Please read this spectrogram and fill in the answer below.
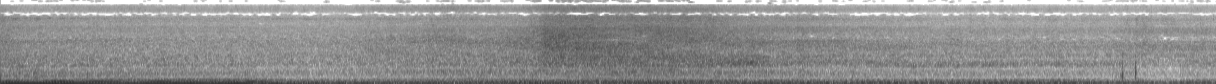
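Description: Vehicles driving past on a wet street over a steady hiss of rain. A low engine hum dies away in the first two or three seconds, then a pickup truck's tyres hiss through the water on the road about six seconds in.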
